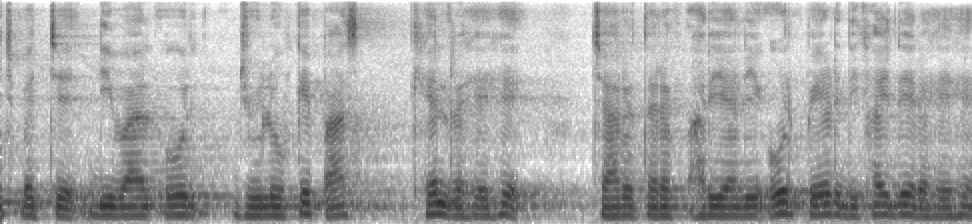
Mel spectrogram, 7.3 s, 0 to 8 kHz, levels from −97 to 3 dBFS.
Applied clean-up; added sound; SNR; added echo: neural mask model Resemble Enhance denoiser.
